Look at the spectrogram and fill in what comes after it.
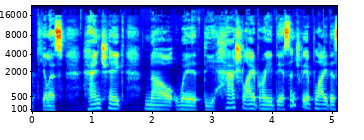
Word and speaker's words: HASSH: It's the hash library, I guess is how you pronounce it. H-A-S-S-H, and as the name sort of implies, it fingerprints SSH.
